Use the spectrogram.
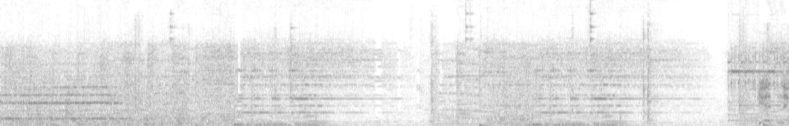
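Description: A loud electronic train effect from the Who Dunnit pinball machine rumbles and clatters with horn-like tones, pulsing in bursts with brief dips and clunks from the table.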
